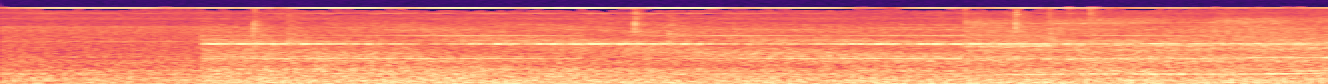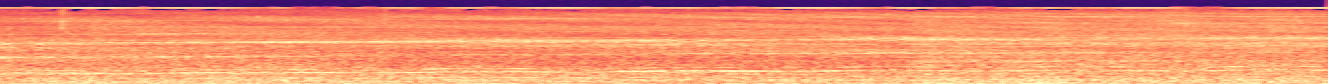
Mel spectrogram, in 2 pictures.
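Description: A train rumbles along the track.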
